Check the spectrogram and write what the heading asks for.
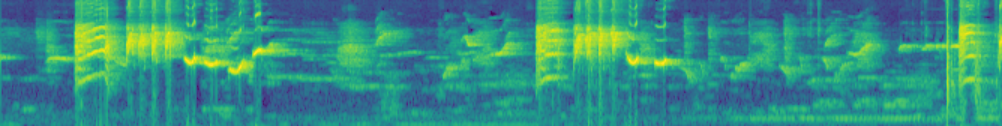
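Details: Oriental magpie-robin singing, played to stimulate a bird that has stopped singing. Two loud bursts of buzzy, rasping chatter are each followed by slurred whistles, with softer scattered twittering between them and a faint low hum.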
